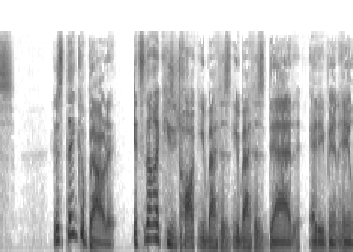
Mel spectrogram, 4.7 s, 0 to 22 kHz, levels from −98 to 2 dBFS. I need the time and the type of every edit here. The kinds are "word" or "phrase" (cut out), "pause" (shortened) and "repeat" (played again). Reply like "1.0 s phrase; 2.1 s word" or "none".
1.6 s pause; 2.4 s word; 3.1 s repeat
